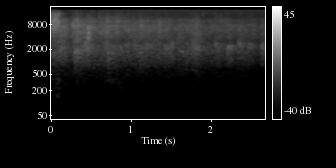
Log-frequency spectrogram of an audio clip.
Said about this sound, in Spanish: Fuerte, un fuerte aplauso. Amén.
